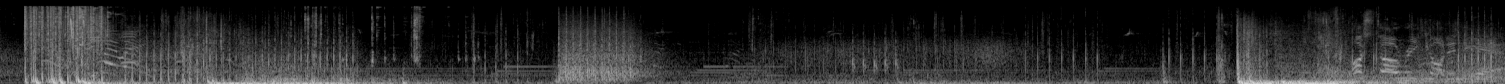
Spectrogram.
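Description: Rapid automatic gunfire from a Call of Duty Vanguard multiplayer match, MP40 class, loud bursts at the start and again near the end, with quieter scattered shots and game effects between.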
